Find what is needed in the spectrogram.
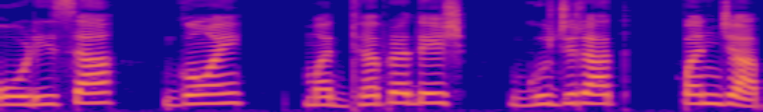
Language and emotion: Goan Konkani, neutral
